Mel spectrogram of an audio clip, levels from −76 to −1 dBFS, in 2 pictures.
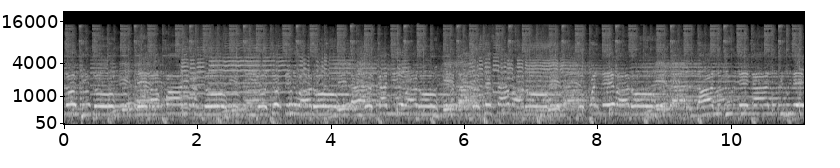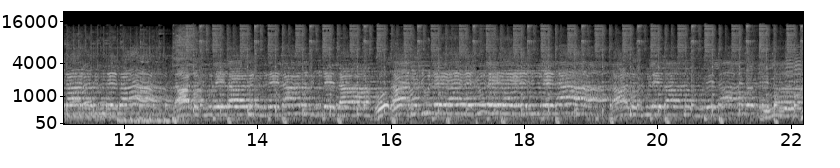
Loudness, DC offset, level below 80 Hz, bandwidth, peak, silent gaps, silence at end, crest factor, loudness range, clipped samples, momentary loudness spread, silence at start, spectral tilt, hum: -17 LUFS; under 0.1%; -42 dBFS; 15 kHz; -6 dBFS; none; 0 s; 12 dB; 3 LU; under 0.1%; 5 LU; 0 s; -3 dB/octave; none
